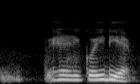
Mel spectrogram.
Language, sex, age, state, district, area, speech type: Assamese, female, 18-30, Assam, Majuli, urban, spontaneous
